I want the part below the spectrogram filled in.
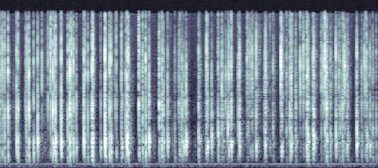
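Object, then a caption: Small cardboard box tapped with fingernails. A small Arm & Hammer cardboard baking soda box, held in hand, is tapped quickly with long black nails, giving a rapid, uneven run of short, dry, hollow clicks with a papery rattle. A faint steady low hum sits underneath.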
